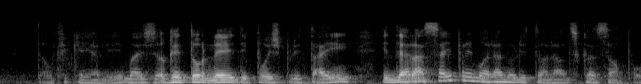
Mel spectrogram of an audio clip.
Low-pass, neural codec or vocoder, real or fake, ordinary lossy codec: 7.2 kHz; none; real; none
